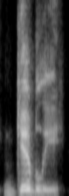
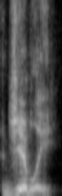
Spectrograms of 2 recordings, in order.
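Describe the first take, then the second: First: The word is said with its original Italian sounds. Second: The word is said with its usual, non-Italian sounds. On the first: "the original Italian pronunciation would be" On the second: "its actual pronunciation is"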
